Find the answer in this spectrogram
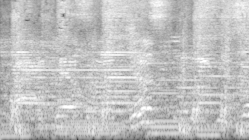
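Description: Live band playing an instrumental break: an electric guitar lead with bent, sliding notes over bass and drums.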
